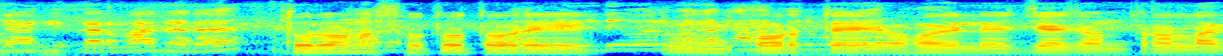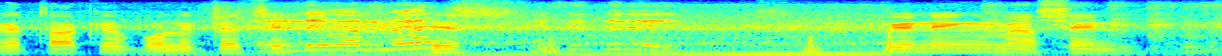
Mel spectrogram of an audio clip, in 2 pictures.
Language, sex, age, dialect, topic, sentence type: Bengali, male, 18-24, Western, agriculture, statement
